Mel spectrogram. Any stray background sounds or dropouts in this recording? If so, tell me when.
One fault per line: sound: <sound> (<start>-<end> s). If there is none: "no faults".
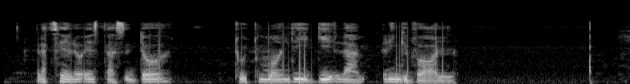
no faults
